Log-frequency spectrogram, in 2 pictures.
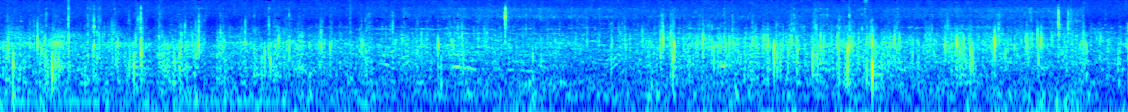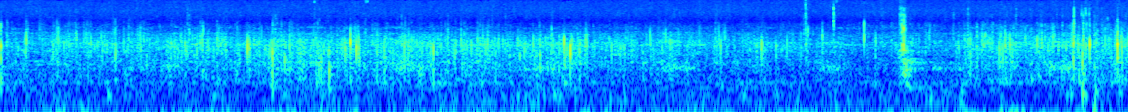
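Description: Mountain bike tyres rolling over a loose gravel track, a faint steady crunch scattered with many small clicks and rattles from the bike.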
